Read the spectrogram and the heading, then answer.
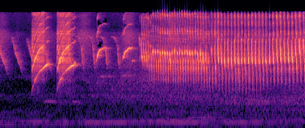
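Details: Belgian canary singing for training, opening with loud down-slurred whistled notes, then a buzzy steady trill and a fast rapid-fire rattle of repeated notes.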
